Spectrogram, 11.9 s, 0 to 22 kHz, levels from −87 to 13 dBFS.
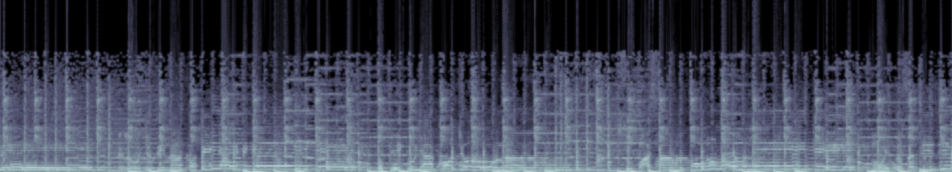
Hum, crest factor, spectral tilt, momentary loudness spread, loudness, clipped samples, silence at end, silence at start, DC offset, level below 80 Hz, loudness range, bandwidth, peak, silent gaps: none; 8 dB; -5 dB/octave; 3 LU; -8 LUFS; 1%; 0 s; 0 s; under 0.1%; -18 dBFS; 1 LU; 16.5 kHz; 0 dBFS; none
